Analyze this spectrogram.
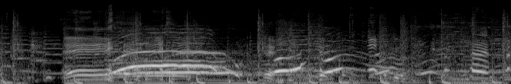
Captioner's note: upbeat music; all cheering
